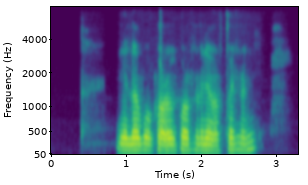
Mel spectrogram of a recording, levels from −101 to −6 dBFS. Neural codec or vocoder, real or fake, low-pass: autoencoder, 22.05 kHz, a latent of 192 numbers a frame, VITS, trained on one speaker; fake; 7.2 kHz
